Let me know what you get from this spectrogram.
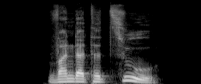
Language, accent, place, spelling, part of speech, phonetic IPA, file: German, Germany, Berlin, wanderte zu, verb, [ˌvandɐtə ˈt͡suː], De-wanderte zu.ogg
- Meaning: inflection of zuwandern: 1. first/third-person singular preterite 2. first/third-person singular subjunctive II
